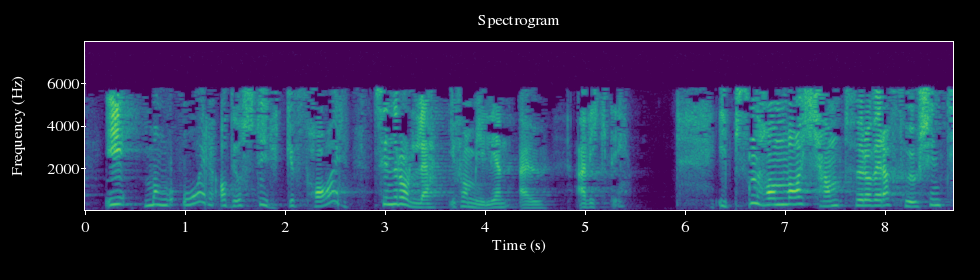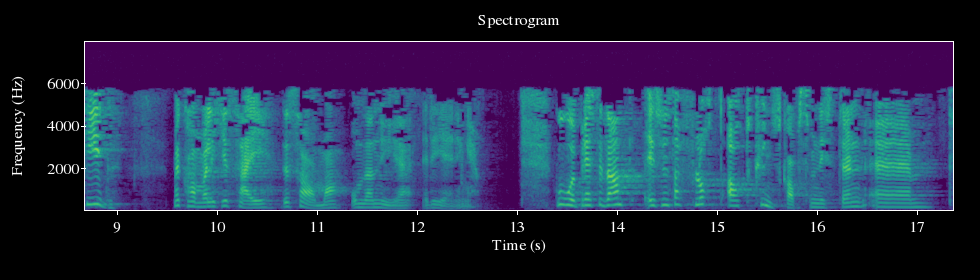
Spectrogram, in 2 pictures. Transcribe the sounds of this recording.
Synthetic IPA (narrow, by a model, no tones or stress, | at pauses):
ʔɪmɑŋːəʔoːɾɑ̰ʋd̪ɛɔst̪ʏɾkəfɑːɾ | sɪnɾɔlːəʔɪfɑmiːlɪənʔɑʉ | ʔæ̰ɾʋɪkt̪ɪ̰ | ʔɪpsn̩ɦɑnʋɑɾçɛnt̪fɔɾɔʋeːɾɑføːʂɪnt̪ʰiːd̪ | mɛnkʰɑnʋɛlɪkːəsæɪd̪ɛsɑmːəɔmd̪ɛnːyːə̰ɾɛjḛːɾɪ̰ŋə̰n | ɡ̥uːəpʰɾɛsɪd̪ɛnt̪sʏnsd̪ɛææɾflɔt̪ːɑt̪kʰʉnskɑːpsmɪnɪst̪əɳ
